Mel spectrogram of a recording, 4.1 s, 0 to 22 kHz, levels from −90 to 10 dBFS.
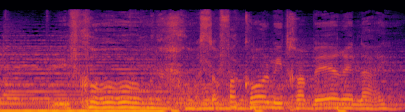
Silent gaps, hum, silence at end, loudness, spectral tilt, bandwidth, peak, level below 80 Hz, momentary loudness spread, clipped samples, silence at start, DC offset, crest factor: none; none; 0 s; -17 LUFS; -6 dB/octave; 15.5 kHz; -2 dBFS; -20 dBFS; 5 LU; under 0.1%; 0 s; under 0.1%; 12 dB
